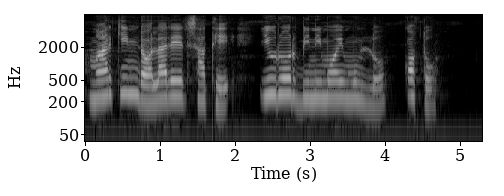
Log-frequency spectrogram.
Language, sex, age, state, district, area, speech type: Bengali, female, 30-45, West Bengal, Paschim Medinipur, rural, read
